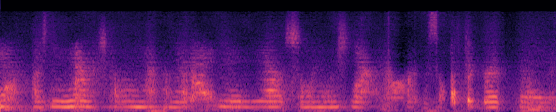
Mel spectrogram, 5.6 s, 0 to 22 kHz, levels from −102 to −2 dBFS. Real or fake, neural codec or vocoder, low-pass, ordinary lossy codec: fake; codec, 44.1 kHz, 0.9 kbps, DAC; 14.4 kHz; MP3, 64 kbps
